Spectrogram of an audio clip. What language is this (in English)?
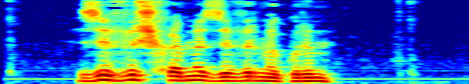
Kabardian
